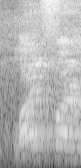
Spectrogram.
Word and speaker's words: Livefyre: Am I pronouncing that right? Livefyre? You are. Livefyre and Salesforce have agreed to integrate their respective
